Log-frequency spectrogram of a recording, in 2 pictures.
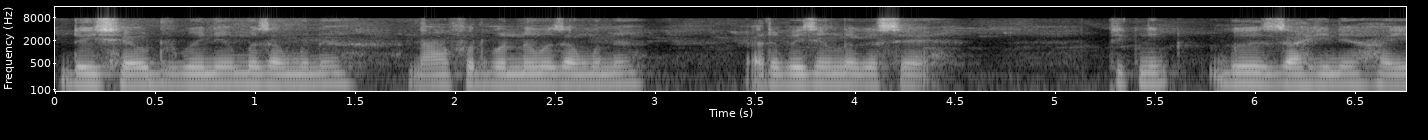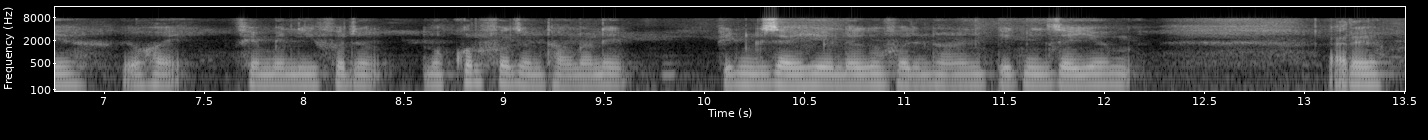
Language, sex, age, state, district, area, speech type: Bodo, male, 18-30, Assam, Udalguri, urban, spontaneous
